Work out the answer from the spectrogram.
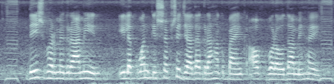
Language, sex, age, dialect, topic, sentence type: Magahi, male, 18-24, Western, banking, statement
